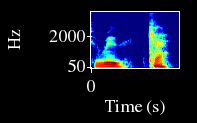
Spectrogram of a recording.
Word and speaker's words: Ruch: Yeah, it's Ru, and then the last bit is like what you pronounce lot. So it's Ruch, as in Veruca.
